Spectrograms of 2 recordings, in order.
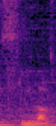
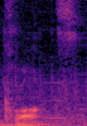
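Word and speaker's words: clox: And we like to pronounce the name C logs, but you can even say clocks, or even clocks, where you pronounce the X like the Greeks do if it makes you happy.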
